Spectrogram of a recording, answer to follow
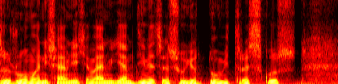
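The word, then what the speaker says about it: Dimitrescu: و توی این دمو قرار بریم یه سر بزنیم به کاخ دیمیتریسکو، که البته تلفظ اسم دیمیتریسکو ظاهرا یه چیز دیگه است، تلفظ رومانیش همینه که من میگم، دیمیتریسکو یا دومیتریسکوس.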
